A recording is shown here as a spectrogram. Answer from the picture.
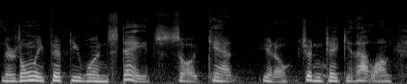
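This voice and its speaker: With an American accent, a man speaks at a high pitch and ordinary pitch variation. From Oregon, US Pacific Northwest. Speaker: woodturner. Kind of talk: live-stream tutorial with chat. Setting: workshop live stream. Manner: casual, halting with repetitions.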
